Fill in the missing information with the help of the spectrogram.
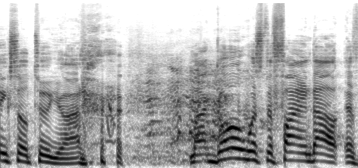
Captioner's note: chuckles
